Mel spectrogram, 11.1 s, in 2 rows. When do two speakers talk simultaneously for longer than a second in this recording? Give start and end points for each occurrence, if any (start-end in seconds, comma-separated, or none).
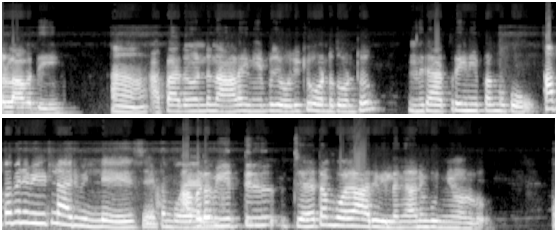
none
